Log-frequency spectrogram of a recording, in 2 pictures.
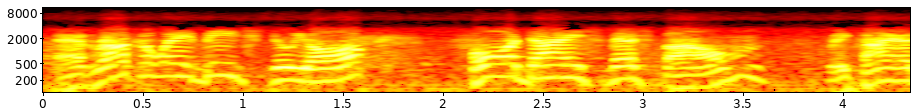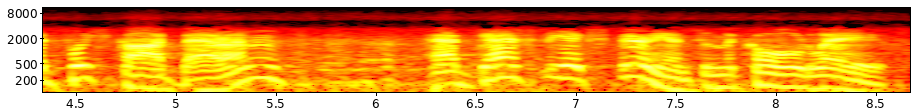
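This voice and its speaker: A man's voice: sits high, big pitch swings, a little slow, pushed and bright. A man announcing scripted items in a formal, declamatory 1930s newsreel style. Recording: muffled noisy 1930s radio recording.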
